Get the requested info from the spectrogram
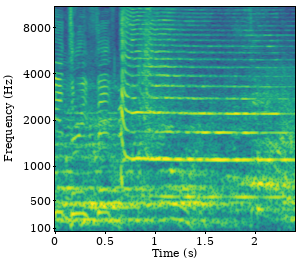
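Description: An air horn sounds about two-thirds of a second in: one steady, high-pitched blast held for well over a second, over a man's voice.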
